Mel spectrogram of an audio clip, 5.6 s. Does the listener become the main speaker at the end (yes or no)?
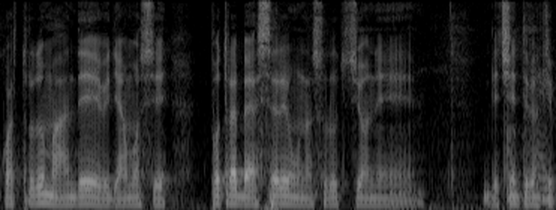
yes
